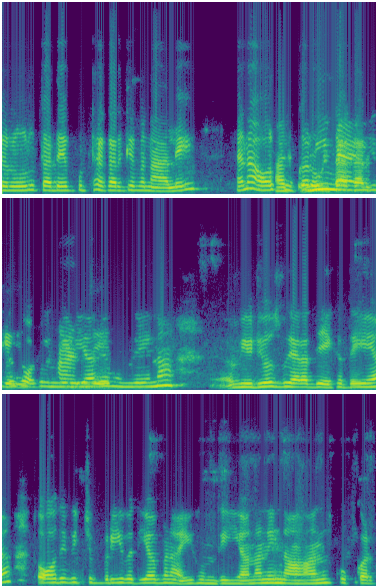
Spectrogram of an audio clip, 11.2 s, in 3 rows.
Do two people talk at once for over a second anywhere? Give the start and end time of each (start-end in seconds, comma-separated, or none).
2.8-4.8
